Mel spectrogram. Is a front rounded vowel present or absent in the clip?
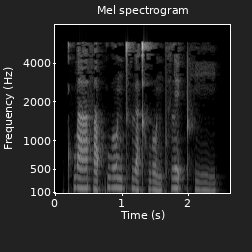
absent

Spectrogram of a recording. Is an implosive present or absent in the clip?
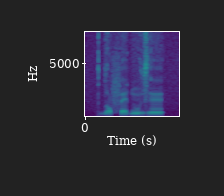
present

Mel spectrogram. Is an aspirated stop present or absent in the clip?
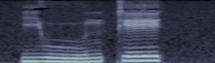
absent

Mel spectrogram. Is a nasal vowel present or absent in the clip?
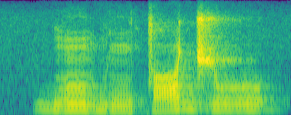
present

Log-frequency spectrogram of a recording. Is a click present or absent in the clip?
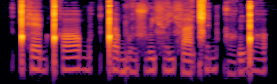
present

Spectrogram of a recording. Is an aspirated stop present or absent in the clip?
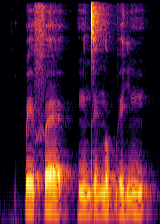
absent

